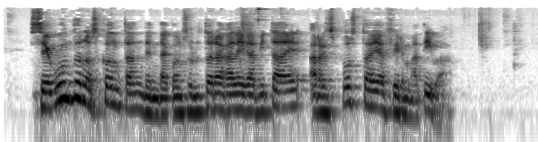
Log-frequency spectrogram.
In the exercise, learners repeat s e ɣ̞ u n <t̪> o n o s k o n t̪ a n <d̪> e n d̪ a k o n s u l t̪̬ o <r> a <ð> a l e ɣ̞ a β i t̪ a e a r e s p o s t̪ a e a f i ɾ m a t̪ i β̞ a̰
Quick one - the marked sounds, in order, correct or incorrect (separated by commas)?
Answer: incorrect, correct, incorrect, incorrect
